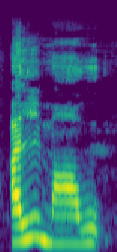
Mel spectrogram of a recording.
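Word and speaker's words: الماء: rooster ஓகேவா next பார்கலாமா அல்மாவு அல்மாவு அந்த தண்ணீர் அல் மீம்ங்கறது என்னது கமரியாுடைய எழுத்து சோ லாம் வந்து உச்சரிக்கப்படணும் சோ அல்மாவு அந்த தண்ணீர்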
